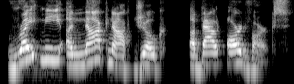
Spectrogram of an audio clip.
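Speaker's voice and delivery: very slow, deliberate prompt; slow dictation. Retold or imitated. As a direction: spell it out slowly. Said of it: "I just said to Chat G P T".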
